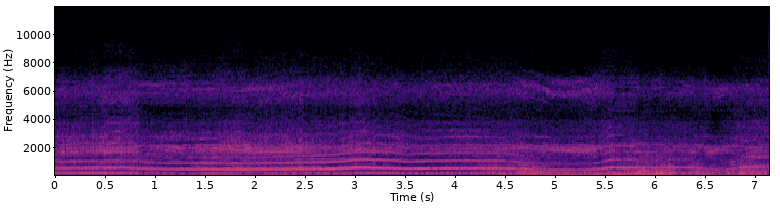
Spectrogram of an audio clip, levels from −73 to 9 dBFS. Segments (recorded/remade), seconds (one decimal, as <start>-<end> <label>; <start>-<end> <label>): 0.0-2.0 remade; 2.0-5.6 recorded; 5.6-7.1 remade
